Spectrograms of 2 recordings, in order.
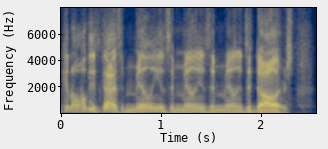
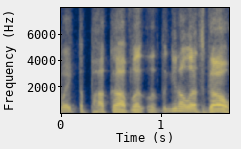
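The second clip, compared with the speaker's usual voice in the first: ordinary talk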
